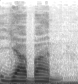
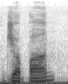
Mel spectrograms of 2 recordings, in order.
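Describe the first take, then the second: First: It begins with y and has a b. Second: It begins with j and has a p. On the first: "so we can say in Arabic याबान" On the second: "if you are talking about जापान"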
